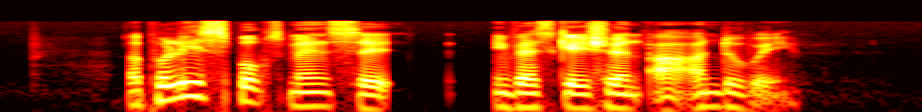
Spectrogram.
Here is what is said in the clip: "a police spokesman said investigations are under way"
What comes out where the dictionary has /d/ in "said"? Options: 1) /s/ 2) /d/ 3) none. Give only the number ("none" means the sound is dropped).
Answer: 3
